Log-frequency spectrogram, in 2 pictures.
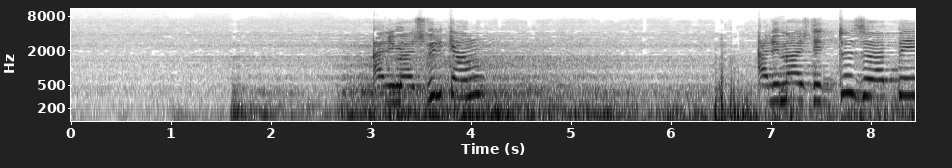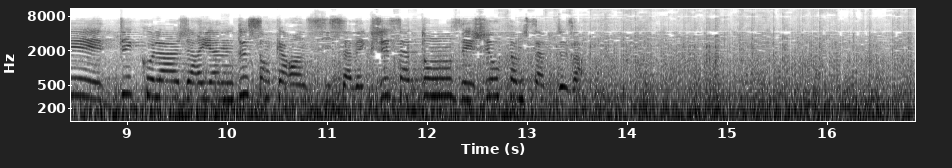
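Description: A rocket engine ignites and roars with a deep, steady rumble.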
